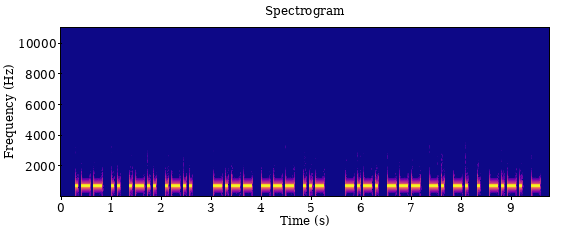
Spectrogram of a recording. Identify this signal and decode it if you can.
Morse code, heard as a keyed tone, about 20 wpm, 700 Hz. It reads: WILL YOU CONNECT
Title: Sentences from Top 1500 Words 20wpm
